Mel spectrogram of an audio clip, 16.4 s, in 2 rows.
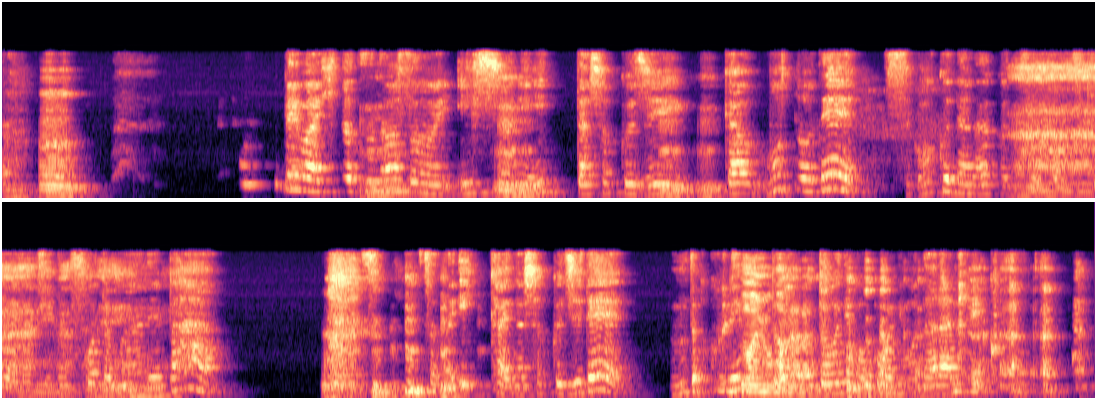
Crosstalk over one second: present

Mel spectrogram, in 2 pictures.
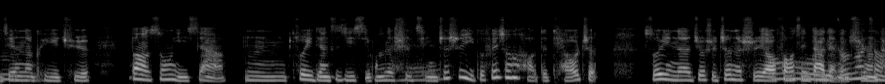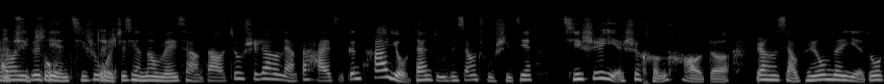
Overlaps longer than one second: present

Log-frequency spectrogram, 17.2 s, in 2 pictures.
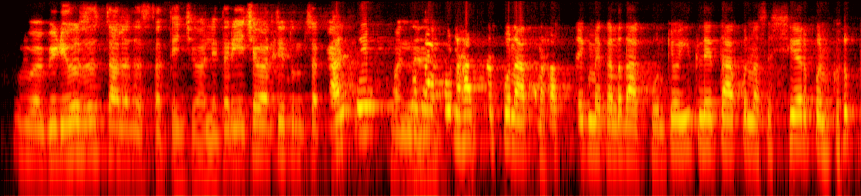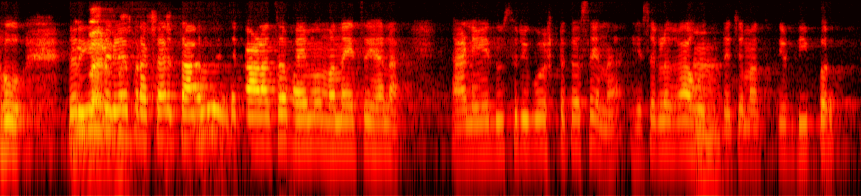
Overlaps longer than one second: none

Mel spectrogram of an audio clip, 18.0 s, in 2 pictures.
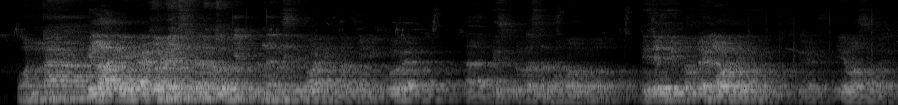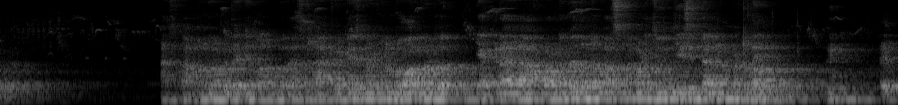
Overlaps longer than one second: present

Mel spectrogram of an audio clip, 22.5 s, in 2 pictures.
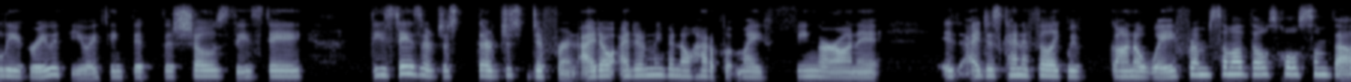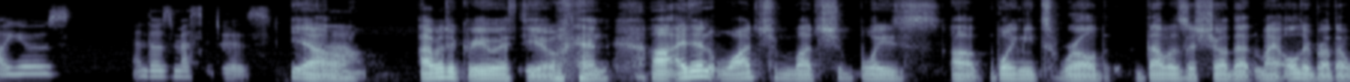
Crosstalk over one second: none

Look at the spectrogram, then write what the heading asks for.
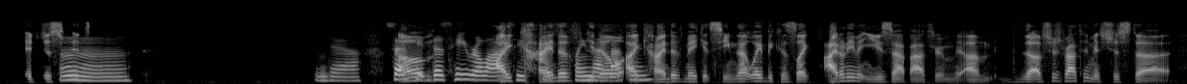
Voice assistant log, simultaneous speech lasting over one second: present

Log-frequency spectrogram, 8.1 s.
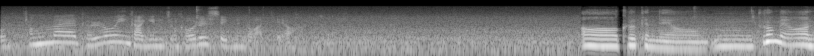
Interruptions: none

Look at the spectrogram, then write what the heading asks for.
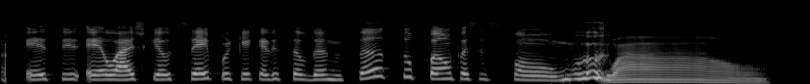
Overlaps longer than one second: none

